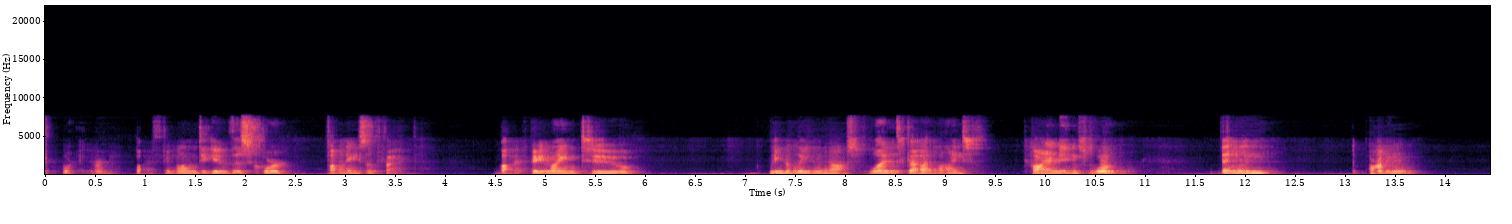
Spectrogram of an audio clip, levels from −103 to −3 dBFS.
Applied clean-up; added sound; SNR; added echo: neural mask model DeepFilterNet 3.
